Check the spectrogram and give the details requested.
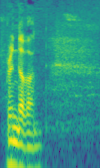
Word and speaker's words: Vrindavan: But specifically, there's a forest of Vrindavan, which is technically the right way to say it, Vrindavan.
